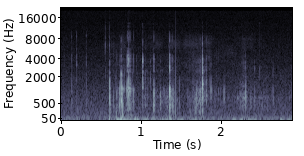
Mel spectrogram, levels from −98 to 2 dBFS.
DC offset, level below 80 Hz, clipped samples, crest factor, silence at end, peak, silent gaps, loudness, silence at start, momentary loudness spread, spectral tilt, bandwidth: under 0.1%; -52 dBFS; under 0.1%; 30 dB; 0 s; -10 dBFS; none; -38 LUFS; 0 s; 20 LU; -3.5 dB/octave; over 20 kHz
